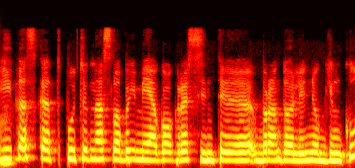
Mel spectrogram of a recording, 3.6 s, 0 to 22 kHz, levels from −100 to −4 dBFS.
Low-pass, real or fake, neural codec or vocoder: 10.8 kHz; real; none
